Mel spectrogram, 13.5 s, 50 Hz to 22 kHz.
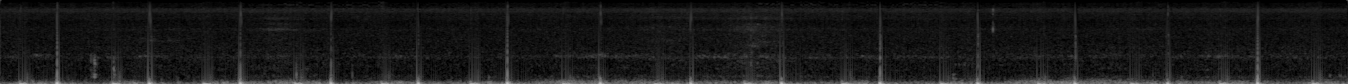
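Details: A 36-year-old male records his own heart at the mitral (bicuspid) valve area with a homemade microphone stethoscope: steady, low thumps at about 66 beats a minute over a faint hum; heartbeat.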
